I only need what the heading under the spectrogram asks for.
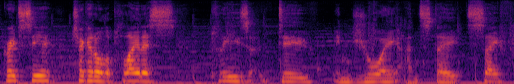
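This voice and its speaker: A man's voice: a little high, measured pace, faint music behind. A man hosting a gaming channel, giving casual, unscripted commentary in a chatty, enthusiastic way and prone to exclaiming. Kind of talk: casual unscripted reaction commentary on game cosmetics.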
